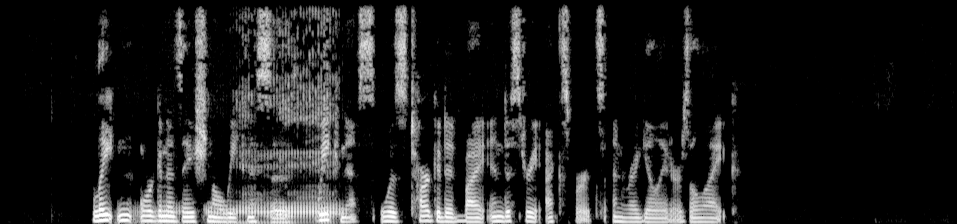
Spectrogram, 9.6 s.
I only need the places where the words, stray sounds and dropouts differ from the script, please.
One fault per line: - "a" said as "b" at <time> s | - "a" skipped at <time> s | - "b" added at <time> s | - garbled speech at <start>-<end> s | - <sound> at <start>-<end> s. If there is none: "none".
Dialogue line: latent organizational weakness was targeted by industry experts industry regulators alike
- "industry" said as "and" at 6.1 s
